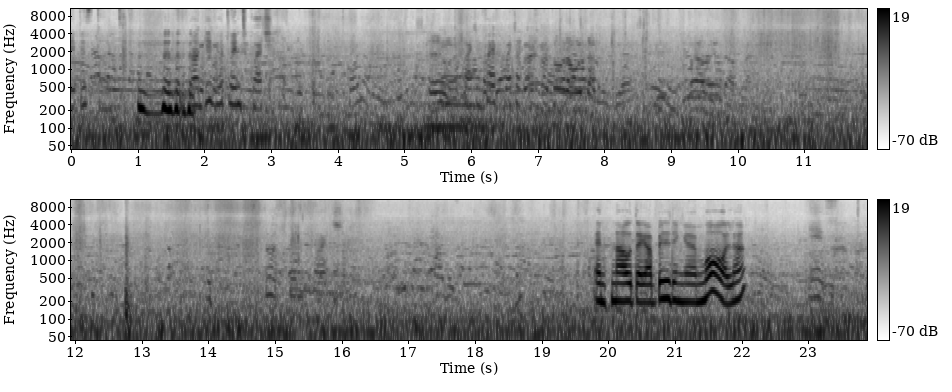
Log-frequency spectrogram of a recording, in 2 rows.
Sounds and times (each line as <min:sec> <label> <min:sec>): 0:05.0 Talking to Chitenge traders 0:08.0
